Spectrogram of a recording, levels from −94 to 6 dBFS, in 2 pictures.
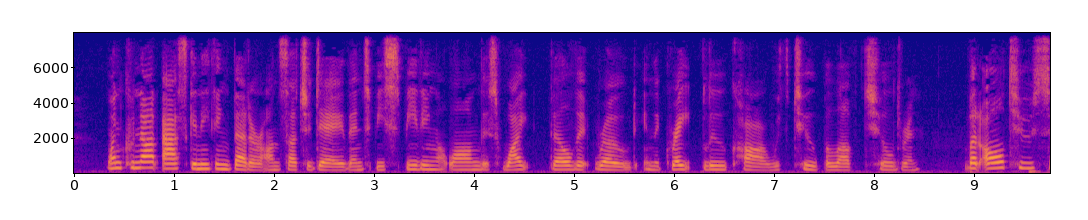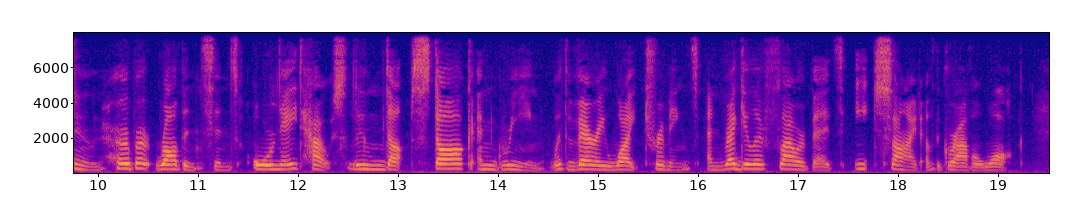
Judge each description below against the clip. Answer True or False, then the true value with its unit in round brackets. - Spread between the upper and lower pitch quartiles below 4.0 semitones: False (4.3 semitones)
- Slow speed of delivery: False (170 wpm)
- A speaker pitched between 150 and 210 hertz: False (230 Hz)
